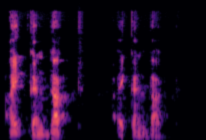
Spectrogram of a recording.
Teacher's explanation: this emphasis is on the second syllable duct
